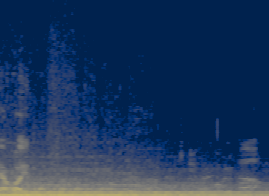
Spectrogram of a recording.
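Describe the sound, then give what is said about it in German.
A steady low rumble of idling engines in a slow traffic jam in Ulaanbaatar, Mongolia, droning continuously throughout, with a faint voice briefly audible near the start. “Nach drei Tagen Fahrt im Minibus kommen wir endlich wieder in Ulaanbaatar an. Verkehrsstau und graue Hochhäuser.”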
